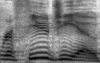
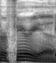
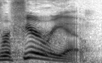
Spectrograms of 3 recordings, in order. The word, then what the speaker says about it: Refugio: And by the way, it ain't Refugio, Texas, because that's how we spell it. – It's Refugio. – It's Refugio.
